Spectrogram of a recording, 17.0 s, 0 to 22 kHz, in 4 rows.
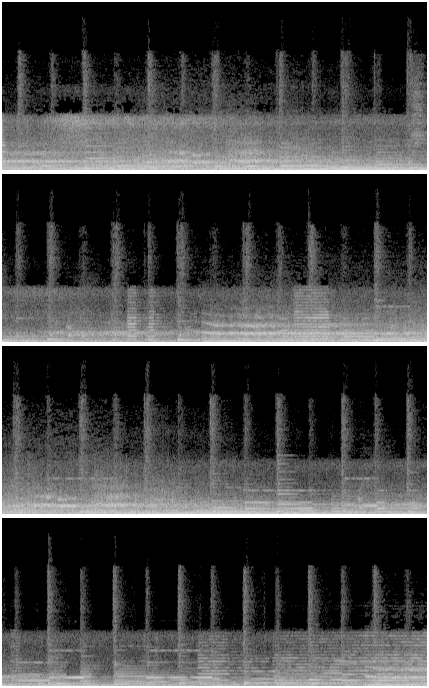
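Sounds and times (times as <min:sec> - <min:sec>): race car engine revving: 0:00.0 - 0:12.8
tyre skids: 0:00.0 - 0:17.0
upbeat music: 0:00.0 - 0:17.0.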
